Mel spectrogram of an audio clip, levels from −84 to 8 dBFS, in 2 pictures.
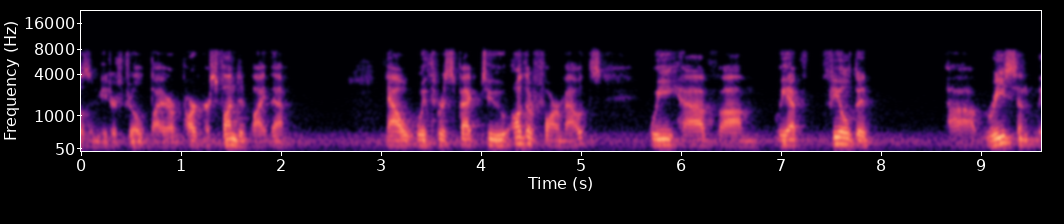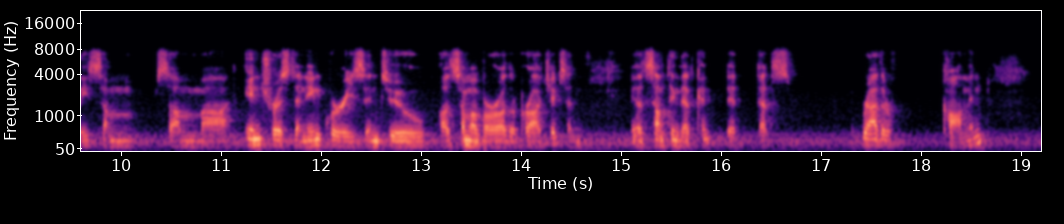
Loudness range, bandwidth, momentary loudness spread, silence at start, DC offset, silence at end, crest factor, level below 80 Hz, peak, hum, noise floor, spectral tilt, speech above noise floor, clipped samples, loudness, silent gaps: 5 LU; 8.4 kHz; 13 LU; 0 s; under 0.1%; 0.55 s; 18 dB; -56 dBFS; 0 dBFS; none; -51 dBFS; -4.5 dB/octave; 32 dB; under 0.1%; -19 LUFS; none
